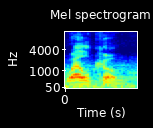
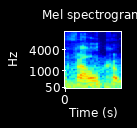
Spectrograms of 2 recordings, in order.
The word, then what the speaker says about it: welcome: would be the word welcome because it was felt that germans couldn't pronounce the word welcome they would say falcom instead and if they'd infiltrated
